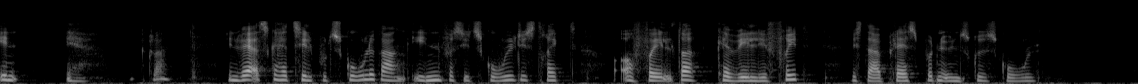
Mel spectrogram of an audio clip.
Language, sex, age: Danish, female, 50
